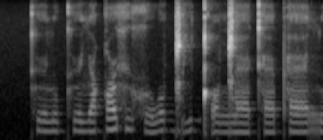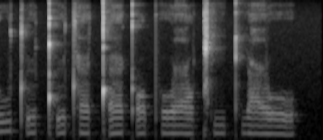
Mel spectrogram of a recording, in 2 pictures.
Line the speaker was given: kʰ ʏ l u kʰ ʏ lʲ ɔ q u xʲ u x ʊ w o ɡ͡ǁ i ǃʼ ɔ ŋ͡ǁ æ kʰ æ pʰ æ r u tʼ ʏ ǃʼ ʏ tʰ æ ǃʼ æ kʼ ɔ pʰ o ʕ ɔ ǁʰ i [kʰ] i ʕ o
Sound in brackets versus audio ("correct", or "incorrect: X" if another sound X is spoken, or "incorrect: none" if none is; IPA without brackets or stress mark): correct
